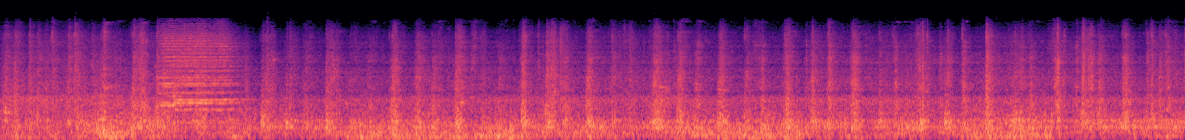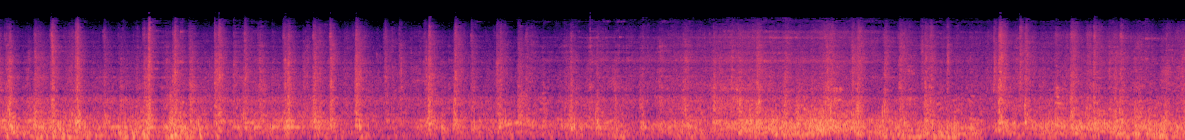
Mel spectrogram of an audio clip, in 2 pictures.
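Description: Passenger train running, heard from inside the carriage: a steady rumble, with wheels clicking over the rail joints throughout. A brief high-pitched sound comes about two seconds in.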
